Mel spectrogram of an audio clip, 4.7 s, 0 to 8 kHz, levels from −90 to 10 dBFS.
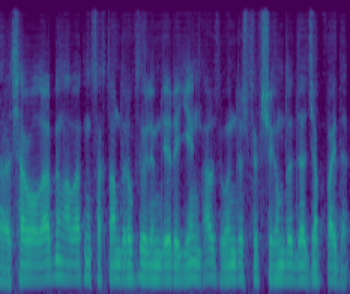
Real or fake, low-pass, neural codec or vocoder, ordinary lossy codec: fake; 7.2 kHz; codec, 16 kHz, 0.7 kbps, FocalCodec; none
